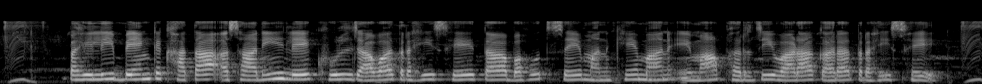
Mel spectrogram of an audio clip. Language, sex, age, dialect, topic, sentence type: Chhattisgarhi, female, 25-30, Eastern, banking, statement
